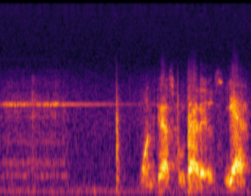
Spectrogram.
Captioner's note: phone ringing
